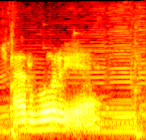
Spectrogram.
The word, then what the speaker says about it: Hrvoje: Your name is pronounced MZ. Hrvoje.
